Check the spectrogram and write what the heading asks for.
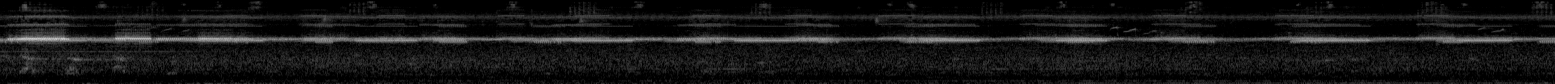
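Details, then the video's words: Cricket producing a continuous high trill that rises and falls in loudness irregularly over about fifteen seconds, with a few brief louder bursts near the start. "Nature sounds, cricket relax"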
